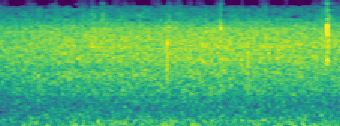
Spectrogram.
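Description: Steady rain at Nooksack Falls on a wet day, a continuous broadband hiss with a low rumble of falling water underneath, constant and fairly loud throughout with no voices.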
